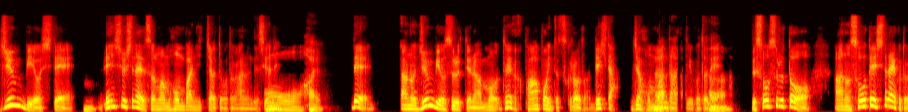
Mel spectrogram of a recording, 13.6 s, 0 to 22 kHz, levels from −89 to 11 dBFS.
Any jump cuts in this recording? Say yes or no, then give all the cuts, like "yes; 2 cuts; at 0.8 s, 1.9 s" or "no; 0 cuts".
no; 0 cuts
